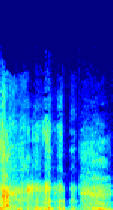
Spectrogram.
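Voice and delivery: a quick, breathy, high-pitched laugh; short high laugh. Real, not acted. To his viewers after a bold claim, a short high laugh. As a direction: let a small amused laugh slip out.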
